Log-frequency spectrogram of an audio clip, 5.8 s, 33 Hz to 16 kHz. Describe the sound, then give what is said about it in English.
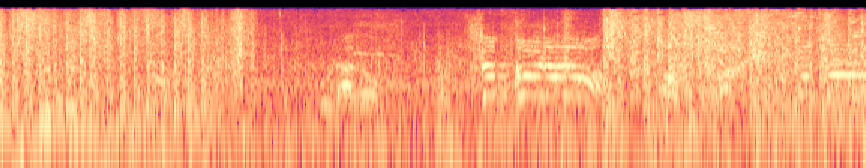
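Gunfire from video game gameplay shown at a 2014 game press event, with dense, loud bursts of shots running almost continuously and voices speaking over the action. “I pointed a gun in the guy's face and started shooting it. And somehow missed.”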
